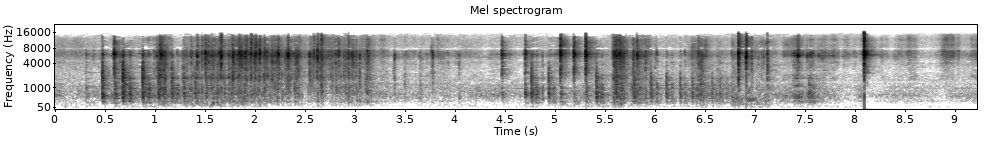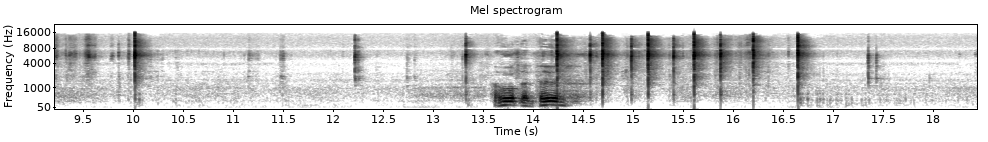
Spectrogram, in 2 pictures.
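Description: Plastic bag crinkling in two spells as solid-fuel pellets are taken out, then a quick run of sharp clicks near the end from a utility lighter's igniter being worked to light the pellets.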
